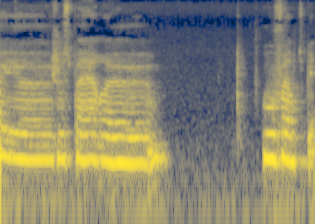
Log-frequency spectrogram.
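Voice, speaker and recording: Her tone cheerful and animated, a woman speaks. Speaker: spiritual/personal development vlogger. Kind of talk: casual vlog monologue. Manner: cheerful, animated.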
